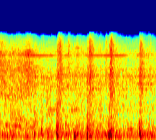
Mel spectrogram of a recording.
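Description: The Shri Shakti Express pulls into Udhampur railway station, heard from on board. A steady rolling rumble carries a few irregular wheel clacks and knocks.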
